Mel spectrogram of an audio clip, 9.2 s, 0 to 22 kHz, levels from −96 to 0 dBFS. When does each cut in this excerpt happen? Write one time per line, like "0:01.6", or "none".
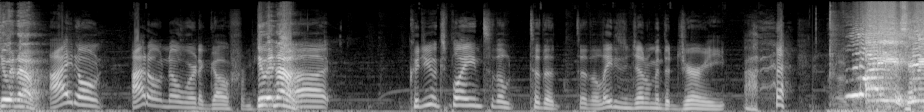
0:08.0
